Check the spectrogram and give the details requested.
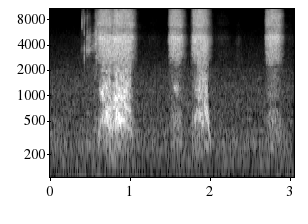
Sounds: Sniff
